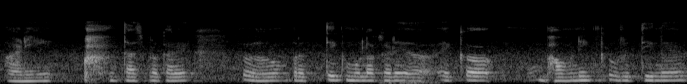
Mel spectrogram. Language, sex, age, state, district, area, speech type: Marathi, male, 18-30, Maharashtra, Ratnagiri, urban, spontaneous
